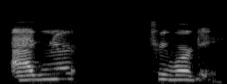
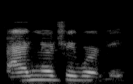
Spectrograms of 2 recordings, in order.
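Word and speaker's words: Aigner-Treworgy: But to the best of my knowledge and ability, the way that you pronounce your last name is Commissioner Agner Treworgi. So the G is a hard G. So you can practice that, Commissioner Agner Treworgi.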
